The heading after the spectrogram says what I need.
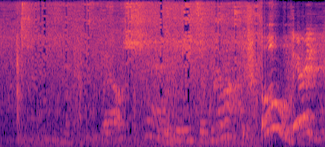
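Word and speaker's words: שין: The first sound in the written name of the letter is the sound that the letter makes.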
